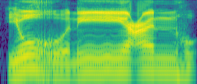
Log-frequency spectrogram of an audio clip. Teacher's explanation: Untuk huruf ghain tetap mengeluarkan aliran suara ya.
